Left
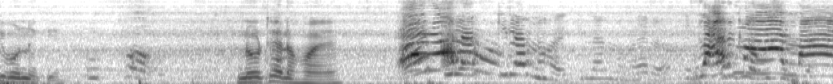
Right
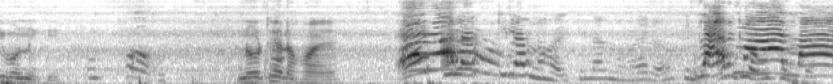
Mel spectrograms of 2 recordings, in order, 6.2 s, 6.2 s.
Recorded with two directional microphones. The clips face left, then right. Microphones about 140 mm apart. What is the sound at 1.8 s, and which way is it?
Speech, 5° right (ahead or behind).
